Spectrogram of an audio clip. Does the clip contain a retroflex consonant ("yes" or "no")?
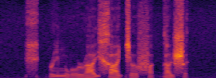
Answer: yes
